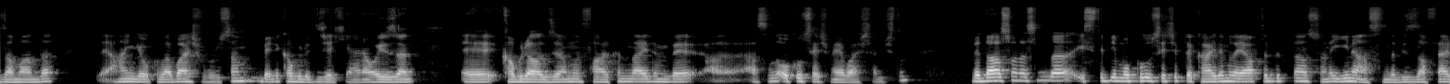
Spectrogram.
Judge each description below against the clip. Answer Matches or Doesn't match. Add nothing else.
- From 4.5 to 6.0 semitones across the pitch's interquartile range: Doesn't match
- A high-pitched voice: Doesn't match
